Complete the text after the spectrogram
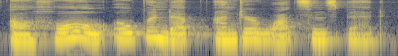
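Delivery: usual speaking voice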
